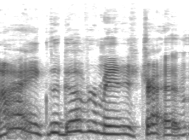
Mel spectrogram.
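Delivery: very high, squealing scream. Trying to imitate how a show character talked in later seasons, imitating a character's scream. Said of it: "I like tried to do his scream".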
